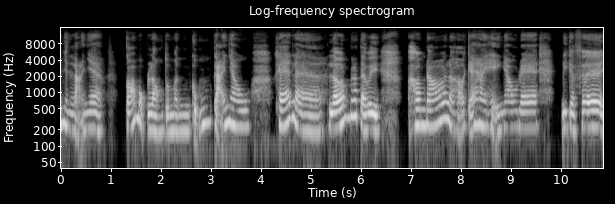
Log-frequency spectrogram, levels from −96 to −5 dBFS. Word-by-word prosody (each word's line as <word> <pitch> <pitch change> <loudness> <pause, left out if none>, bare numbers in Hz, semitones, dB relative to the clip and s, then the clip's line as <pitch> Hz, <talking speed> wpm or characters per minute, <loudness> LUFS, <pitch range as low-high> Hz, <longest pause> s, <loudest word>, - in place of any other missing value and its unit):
nhìn 255 -4 -2
lại 200 -2 -2
nha, 210 -2 -2 0.4
có - - +2
một 335 0 0
lần 195 -2 +2
tụi 180 - -2
mình 190 0 -4
cũng 260 +6 -2
cãi 235 - +2
nhau 230 -3 -1 0.5
khá 245 +5 +3
là 195 - 0 0.2
lớn 240 +11 +5
đó, 360 0 +3
tại 190 - +4
vì 200 -2 +3 0.7
hôm 245 0 +3
đó 245 +7 +2
là, 320 - 0
hở, - - -3
cả - - +1
hai 245 -2 -1
hẹn 190 -2 -5
nhau 220 +1 -5
ra 215 0 0 0.5
đi 215 +1 -1
cà 210 -2 -1
phê 220 +1 +4
220 Hz, 160 wpm, -24 LUFS, 200-245 Hz, 0.7 s, lớn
